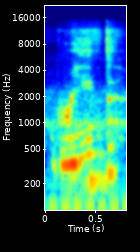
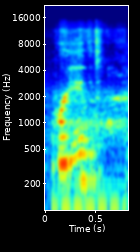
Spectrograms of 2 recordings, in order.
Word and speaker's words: breathed: And then finally, the third sound is a soft D in the word like breathed, breathed. So the D sound is a bit softer.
